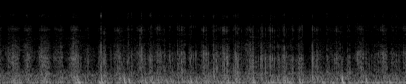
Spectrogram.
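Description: Fingertips and short nails scratch and rub the coarse fibres of a flat, solid coir doormat with coloured stripes. The result is a steady, dry, low-heavy rustling scrape, broken by brief louder scratches that fade almost instantly.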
